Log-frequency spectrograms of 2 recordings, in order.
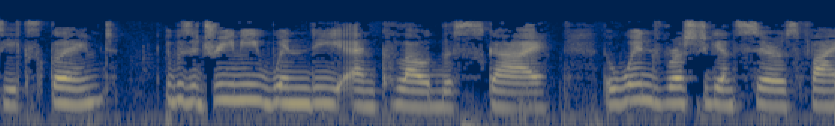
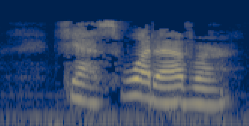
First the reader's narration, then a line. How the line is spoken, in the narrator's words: Sarah dreamily said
